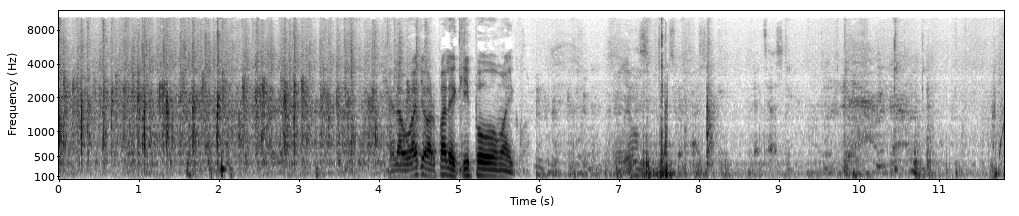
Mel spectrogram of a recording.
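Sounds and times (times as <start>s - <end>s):
audience applause: 0.0s - 4.9s
speech: 4.2s - 5.8s.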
